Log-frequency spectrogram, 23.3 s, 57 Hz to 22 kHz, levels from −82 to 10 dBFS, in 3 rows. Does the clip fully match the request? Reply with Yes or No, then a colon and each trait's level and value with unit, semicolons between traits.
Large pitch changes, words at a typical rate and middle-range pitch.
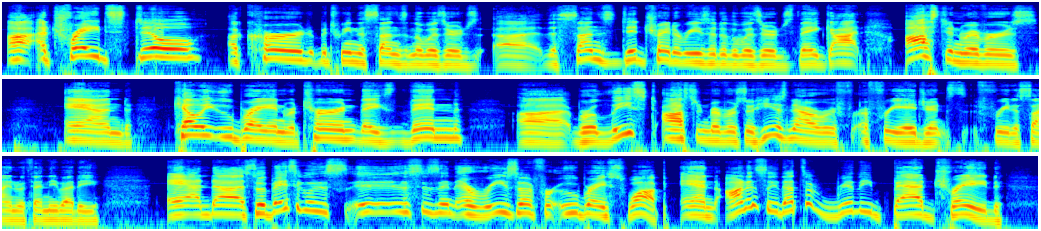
Yes: wide, 6.4 semitones; average, 170 wpm; medium, 180 Hz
